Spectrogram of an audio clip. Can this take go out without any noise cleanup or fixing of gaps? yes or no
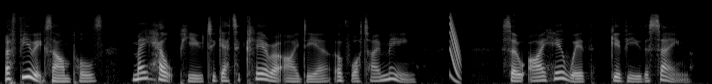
no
